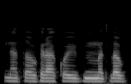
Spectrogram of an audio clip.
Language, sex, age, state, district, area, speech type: Maithili, male, 18-30, Bihar, Purnia, rural, spontaneous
